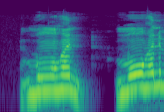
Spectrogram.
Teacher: अगर आप मोहन को आवाज लगाओगे तो आप मो को ही खींचोगे, ह और न को नहीं खींचोगे। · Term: प्लुत स्वर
